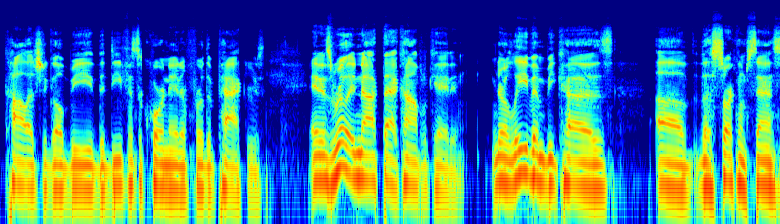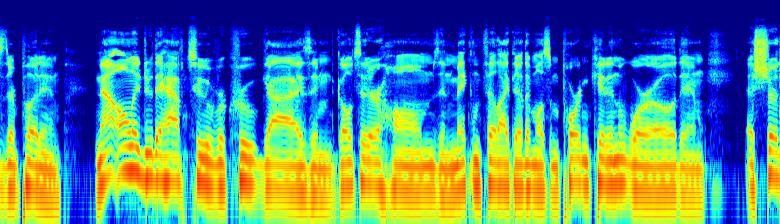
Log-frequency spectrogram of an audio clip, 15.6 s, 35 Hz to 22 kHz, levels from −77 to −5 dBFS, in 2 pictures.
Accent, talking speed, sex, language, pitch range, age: American, 205 wpm, male, English, 100-125 Hz, 20-39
